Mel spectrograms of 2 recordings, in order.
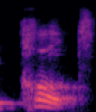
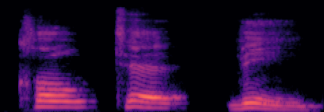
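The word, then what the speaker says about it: כותבים: So this wouldn't be kot, as I said earlier. Kot, it doesn't join together. Kotevim, kotevim, kotevim, because it's following a long vowel.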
